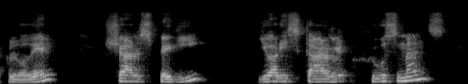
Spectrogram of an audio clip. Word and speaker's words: Claudel: blog escribe león bla paul claudel se escribe claudel se pronuncia claude el charles péguy yoris karl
